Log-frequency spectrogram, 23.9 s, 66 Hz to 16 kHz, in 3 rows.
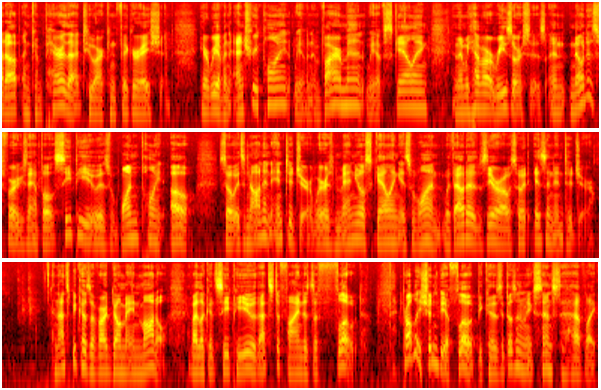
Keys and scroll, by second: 2.1 shift+[, 3.3-13.7 typing, 4.3 ctrl+c, 7.1 ctrl+c, 16.1 typing, 18.3-22.5 typing, 19.7 ctrl+c, 23.5 d.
